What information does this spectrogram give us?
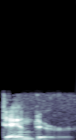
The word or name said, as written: dander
